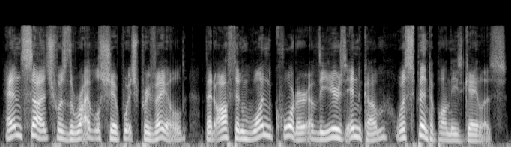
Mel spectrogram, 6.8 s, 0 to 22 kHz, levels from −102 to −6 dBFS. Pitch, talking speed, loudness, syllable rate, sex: 165 Hz, 175 wpm, -19 LUFS, 5.0 syllables/s, male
